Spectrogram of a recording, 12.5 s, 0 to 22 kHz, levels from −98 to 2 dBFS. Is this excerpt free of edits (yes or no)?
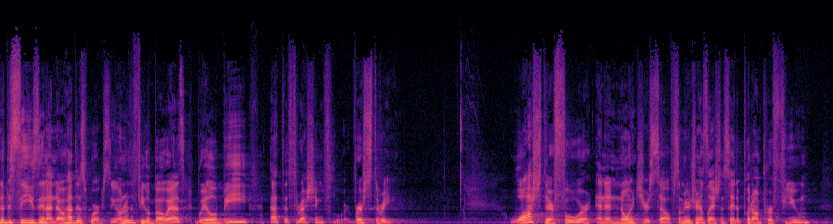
no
